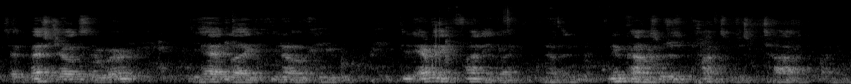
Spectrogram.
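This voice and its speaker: A man's voice: fairly low pitch, moderate pace, noisy background. A man in his fifties from Canada telling crude, rambling anecdotes at a bookstore talk. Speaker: author at a book talk. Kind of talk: casual storytelling Q&A. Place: bookstore event in front of an audience. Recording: echoey room, distant mic.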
